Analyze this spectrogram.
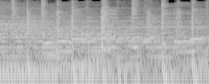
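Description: Intro theme music with a steady beat.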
